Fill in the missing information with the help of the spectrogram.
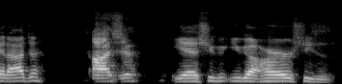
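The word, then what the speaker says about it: A'ja: Aja.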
